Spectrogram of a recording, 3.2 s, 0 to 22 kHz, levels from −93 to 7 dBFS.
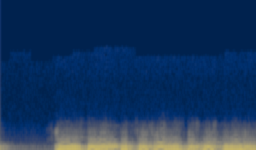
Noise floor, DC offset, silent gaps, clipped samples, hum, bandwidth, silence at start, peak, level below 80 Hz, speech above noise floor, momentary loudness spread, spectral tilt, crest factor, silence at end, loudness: -51 dBFS; under 0.1%; none; under 0.1%; none; 4.2 kHz; 0 s; -8 dBFS; -58 dBFS; 32 dB; 4 LU; -9.5 dB/octave; 10 dB; 0 s; -19 LUFS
